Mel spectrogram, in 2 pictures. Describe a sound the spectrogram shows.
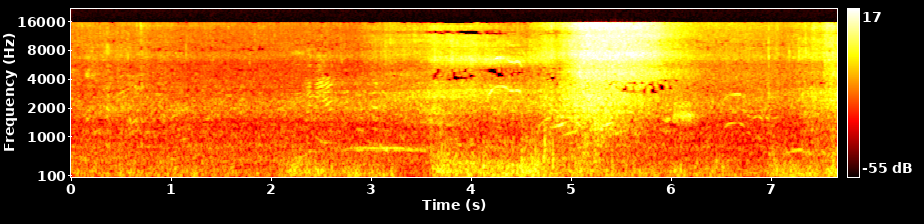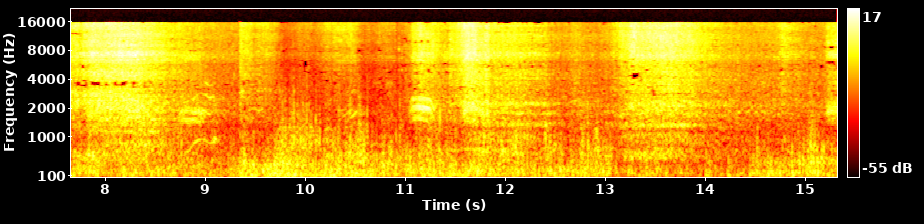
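Ocean waves break and wash onto the shore.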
